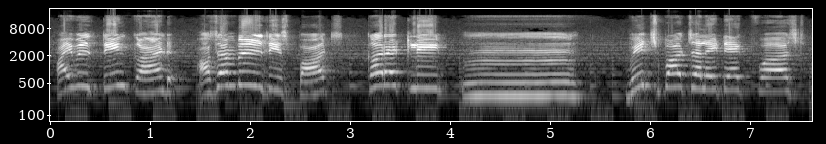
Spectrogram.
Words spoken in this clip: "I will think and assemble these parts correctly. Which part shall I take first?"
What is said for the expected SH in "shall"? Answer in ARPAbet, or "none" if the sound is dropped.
S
